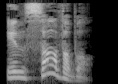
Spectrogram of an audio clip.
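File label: "insolvable", British English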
